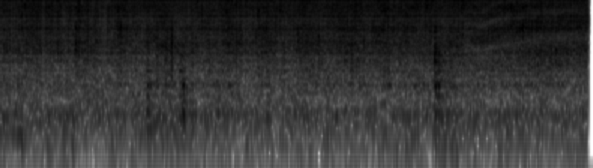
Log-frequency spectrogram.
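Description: Onion and garlic sizzle steadily in hot oil in a frying pan, a dense continuous crackle with a few sharp ticks from stirring, close and loud with no talking.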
